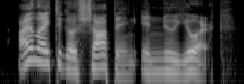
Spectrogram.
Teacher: New York is emphasized because that is where you like to go shopping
